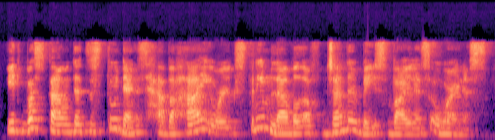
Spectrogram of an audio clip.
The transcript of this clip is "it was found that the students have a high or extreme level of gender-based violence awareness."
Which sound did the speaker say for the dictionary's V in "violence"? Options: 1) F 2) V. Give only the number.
2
